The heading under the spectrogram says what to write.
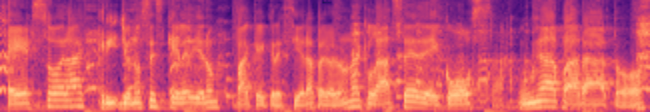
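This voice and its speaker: Noticeable background noise surrounds a man speaking at a moderate pace and medium pitch with ordinary pitch variation. His loudness stays very even and he takes hardly any pauses. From Puerto Rico. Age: 30s. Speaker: publicist. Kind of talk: casual chat.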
